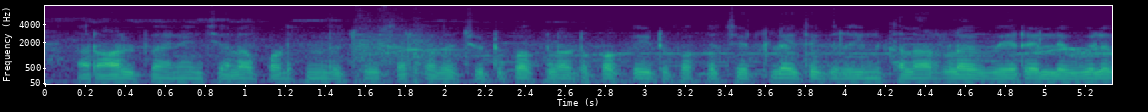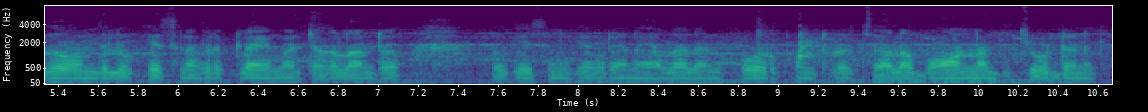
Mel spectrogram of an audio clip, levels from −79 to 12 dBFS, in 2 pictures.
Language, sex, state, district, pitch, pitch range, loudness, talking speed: Telugu, male, Andhra Pradesh, Guntur, 95 Hz, 90-95 Hz, -28 LUFS, 170 wpm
